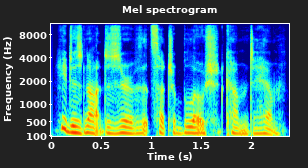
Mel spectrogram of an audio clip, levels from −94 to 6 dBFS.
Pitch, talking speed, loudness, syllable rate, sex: 170 Hz, 300 wpm, -19 LUFS, 6.1 syllables/s, female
